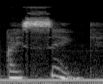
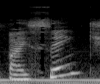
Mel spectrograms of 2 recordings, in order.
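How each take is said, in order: First: The word begins with an 's' sound. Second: The word begins with a 'th' sound. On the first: The speaker calls it wrong. "pronounce the th sound as s" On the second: The speaker calls it right. "To say th, put your tongue between your teeth"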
